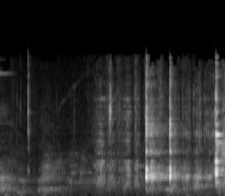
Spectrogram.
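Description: Steel knife and fork cutting a roasted pork chop on a ceramic plate: quiet sawing, then a few sharp clicks and scrapes of metal against the plate in the last half second.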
